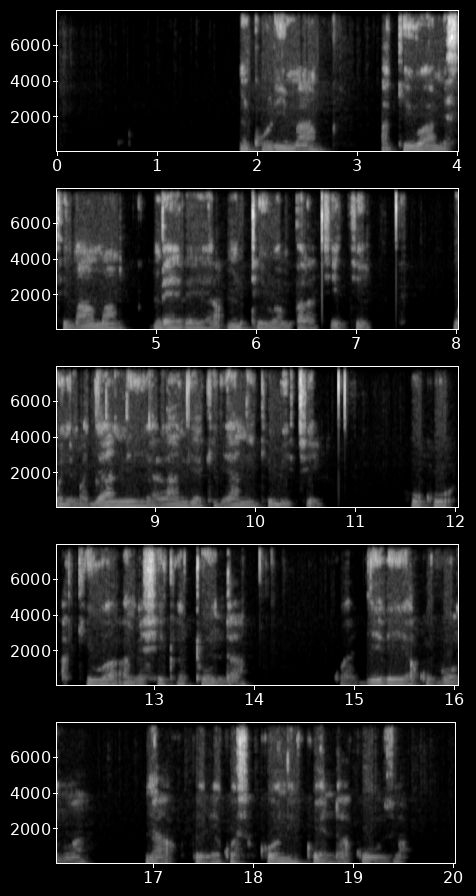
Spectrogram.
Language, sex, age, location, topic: Swahili, male, 18-24, Dar es Salaam, agriculture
